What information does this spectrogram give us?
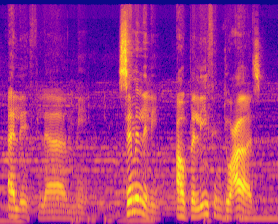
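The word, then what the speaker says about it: الم: In standard Arabic, the word would actually be pronounced Alam, meaning pain, but a teacher will tell you it should be pronounced Alif Lam Mim.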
